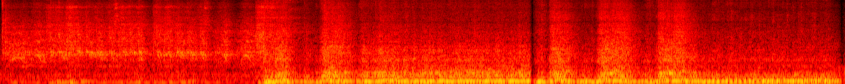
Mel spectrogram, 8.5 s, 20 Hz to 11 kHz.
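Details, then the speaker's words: Replacement V8 swapped into the race car after the previous engine was damaged: cranking, then it fires and holds a rough, lumpy but steady idle with blips; normal start and idle. "we got our Indian in and done even seen the background right car you got it running warming it up"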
